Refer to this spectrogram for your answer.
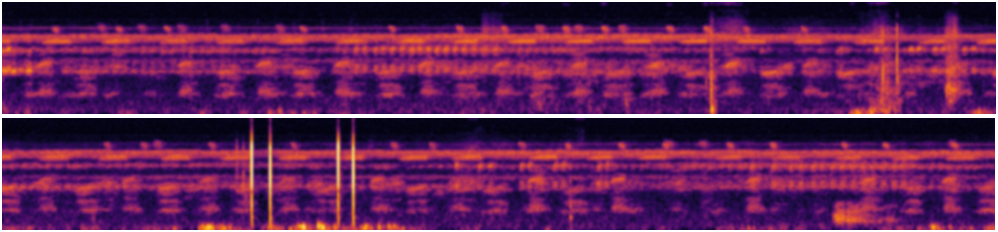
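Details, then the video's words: Steady chorus of rhythmic, pulsing frog croaks at mid pitch beneath a bright, constant insect buzz, broken by a few sharp clicks and a brief low rustle. "Frog Sounds 🐸 Insects, Crickets and Wind Ambience"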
